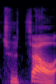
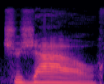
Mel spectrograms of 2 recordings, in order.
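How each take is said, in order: First: The name is said with Mandarin sounds. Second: The name is said with English sounds. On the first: The speaker calls it right. "But it's Chu Zhao, I think" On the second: The speaker calls it wrong. "if you're in English, you pronounce Chu Zhao"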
